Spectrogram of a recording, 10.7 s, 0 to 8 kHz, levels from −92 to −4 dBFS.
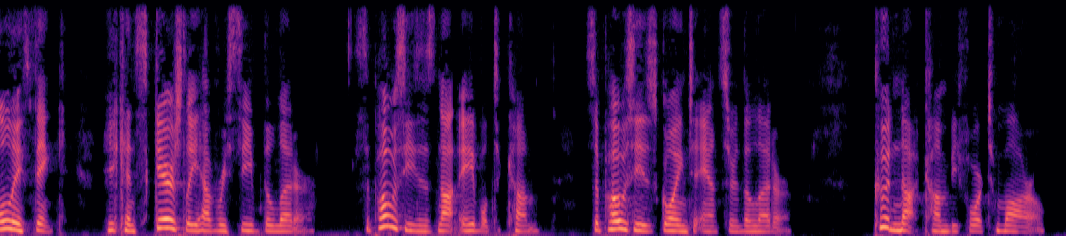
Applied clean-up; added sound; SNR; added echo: none; none; none; none.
